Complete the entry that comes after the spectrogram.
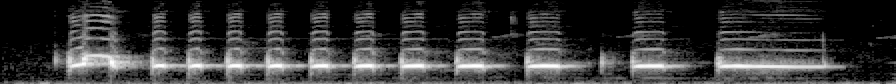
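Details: Zebra dove song: a bubbly opening, then around a dozen crisp cooing notes that slow toward the end and close on a long, steady drawn-out coo.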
